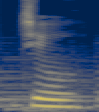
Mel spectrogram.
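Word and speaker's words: 十: Converting jifu to the modern kana usage, it becomes jiu. While written as jiu in kana, from the medieval period onward, when reading it aloud, it underwent a change and became pronounced as ju.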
